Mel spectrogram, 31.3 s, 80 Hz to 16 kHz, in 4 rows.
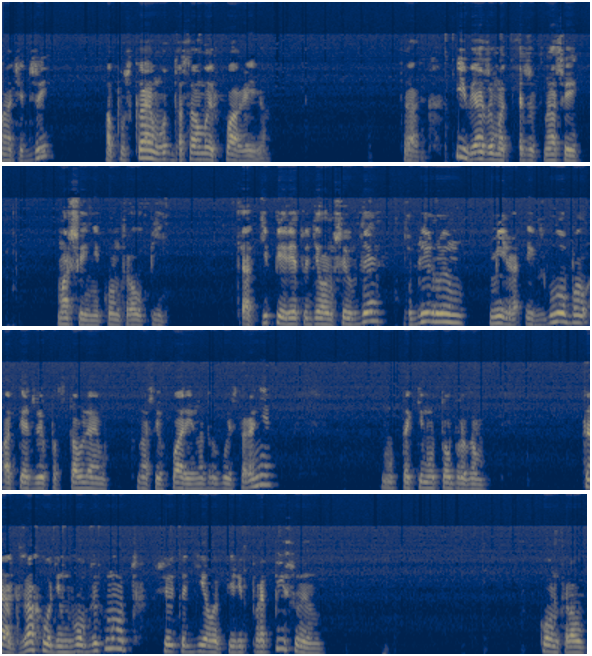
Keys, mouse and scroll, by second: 2.7 scroll up 1, 2.8-5.0 middle drag, 6.1 click, 6.8 shift+click, 9.8 middle click, 10.9 click, 13.6-15.2 right drag, 15.8-17.7 drag, 18.0 scroll up 1, 18.1 middle click, 20.4-22.1 drag, 22.9 scroll up 1, 23.0 middle click, 24.3 click, 25.8 click, 26.7 shift+click, 29.7 shift+click.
